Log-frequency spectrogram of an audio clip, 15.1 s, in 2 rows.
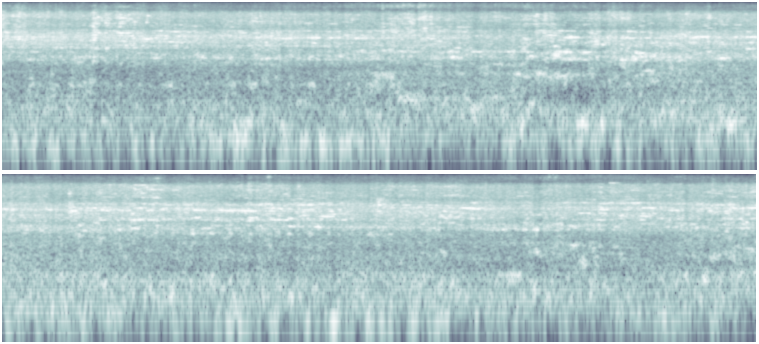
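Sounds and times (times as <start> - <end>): steel wheels rumbling on rails: 0.0 - 15.0
wheels clicking and clattering: 0.0 - 15.0.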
